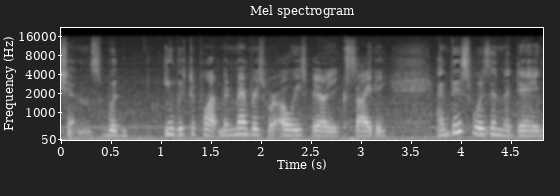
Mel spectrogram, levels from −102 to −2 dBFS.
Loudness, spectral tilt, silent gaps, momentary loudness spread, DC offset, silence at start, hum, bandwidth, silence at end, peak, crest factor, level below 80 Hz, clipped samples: -27 LUFS; -4.5 dB/octave; none; 10 LU; under 0.1%; 0 s; none; 16.5 kHz; 0 s; -10 dBFS; 16 dB; -44 dBFS; under 0.1%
